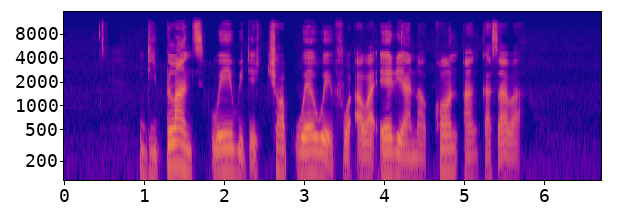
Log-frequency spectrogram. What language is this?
Nigerian Pidgin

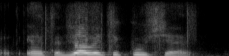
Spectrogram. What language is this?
Russian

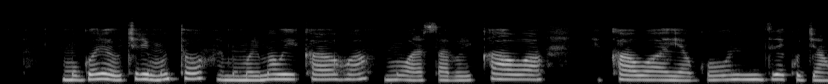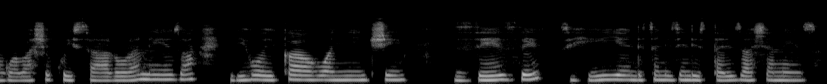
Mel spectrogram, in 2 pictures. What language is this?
Kinyarwanda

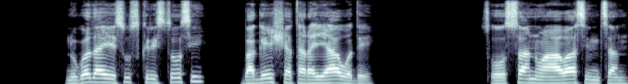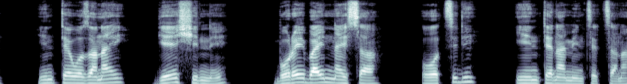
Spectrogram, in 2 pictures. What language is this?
Gofa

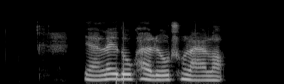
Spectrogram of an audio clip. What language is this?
Chinese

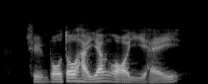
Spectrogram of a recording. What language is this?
Cantonese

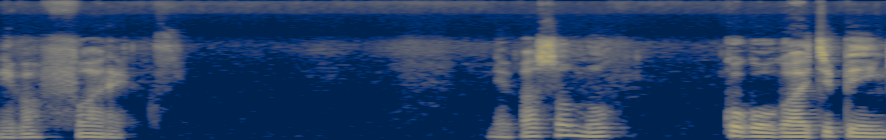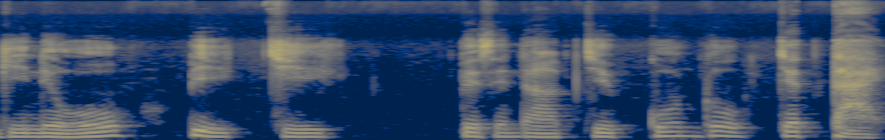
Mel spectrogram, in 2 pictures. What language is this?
Kalenjin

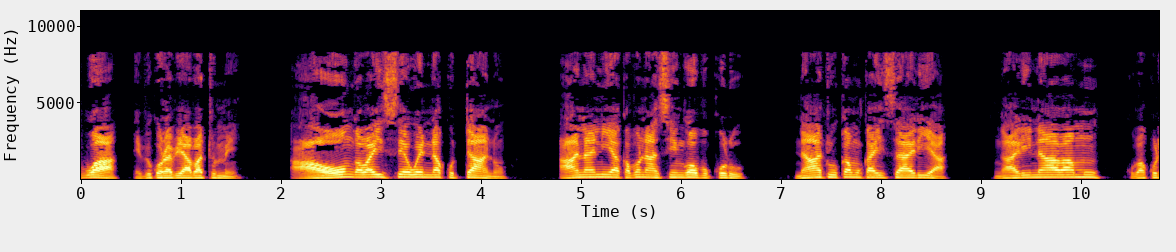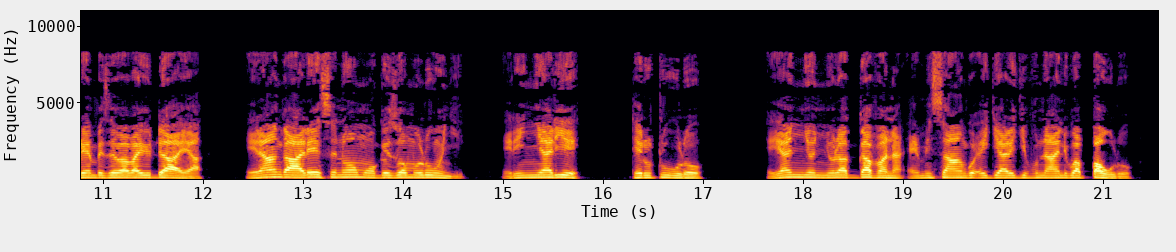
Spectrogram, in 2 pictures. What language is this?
Ganda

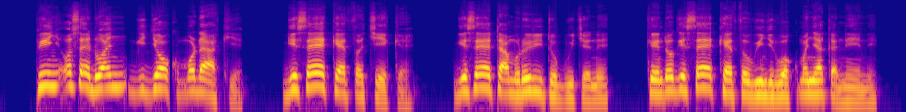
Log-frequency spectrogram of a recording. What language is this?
Luo (Kenya and Tanzania)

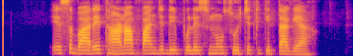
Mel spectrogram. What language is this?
Punjabi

